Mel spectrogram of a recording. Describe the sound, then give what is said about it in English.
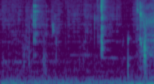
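Wet chewing of a big mouthful of sashimi, with soft squishy smacks and irregular bursts of mouth sounds, quiet and intimate with no talking. “That was too big a bite. Oh no, I'm gonna hear all the chewing and everything.”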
